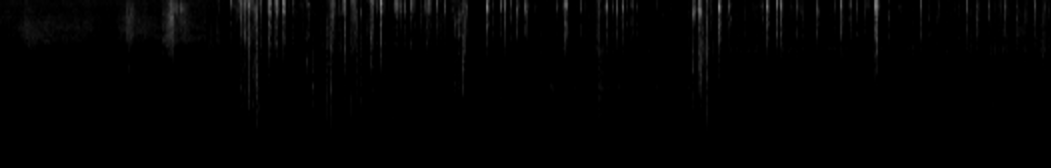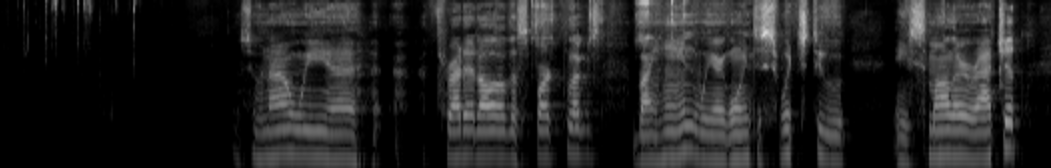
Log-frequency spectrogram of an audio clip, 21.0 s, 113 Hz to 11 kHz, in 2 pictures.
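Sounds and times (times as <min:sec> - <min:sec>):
metal socket clicks and clinks: 0:15.8 - 0:17.5.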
